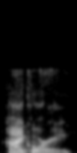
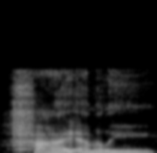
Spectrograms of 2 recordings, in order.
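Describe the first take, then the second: First: The greeting is said in a plain voice. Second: The greeting is said in a changed voice.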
